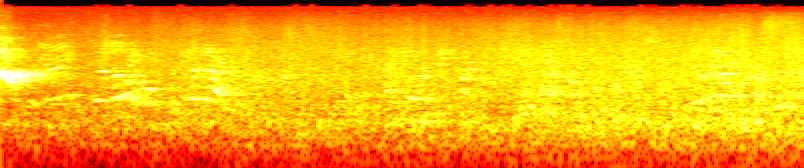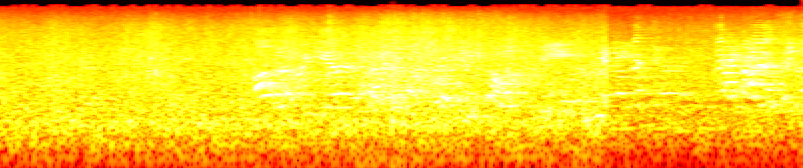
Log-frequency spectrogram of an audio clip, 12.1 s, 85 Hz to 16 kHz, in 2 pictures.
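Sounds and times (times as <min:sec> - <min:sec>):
water splashing in pool: 0:00.0 - 0:12.0.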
